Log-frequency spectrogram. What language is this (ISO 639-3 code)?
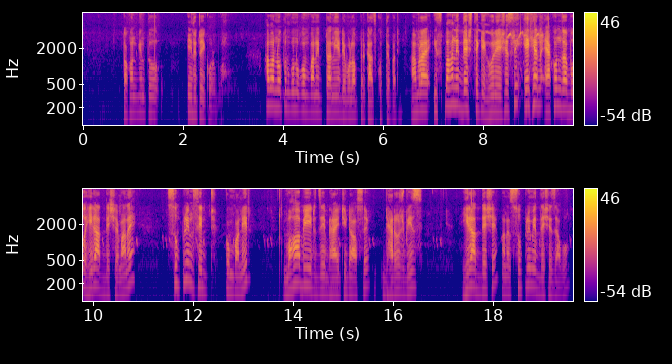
ben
